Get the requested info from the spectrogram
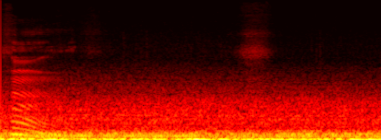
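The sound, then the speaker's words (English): A car's engine drones low and steady as it drifts out on the exit of a wet, slippery corner from too much power on the exit and little weight in the front, a rising whine at the start and a brief hiss of spray midway. “Just experience a little drifting out on that really wet, moist corner there.”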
